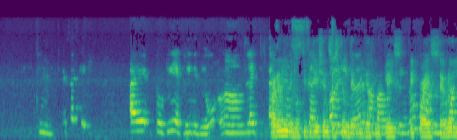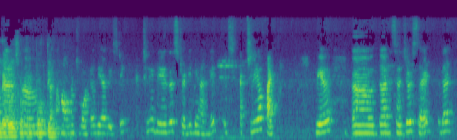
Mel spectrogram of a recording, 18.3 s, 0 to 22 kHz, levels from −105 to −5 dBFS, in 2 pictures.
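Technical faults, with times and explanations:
Nothing in this speech recording stood out as a technical problem on listening.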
